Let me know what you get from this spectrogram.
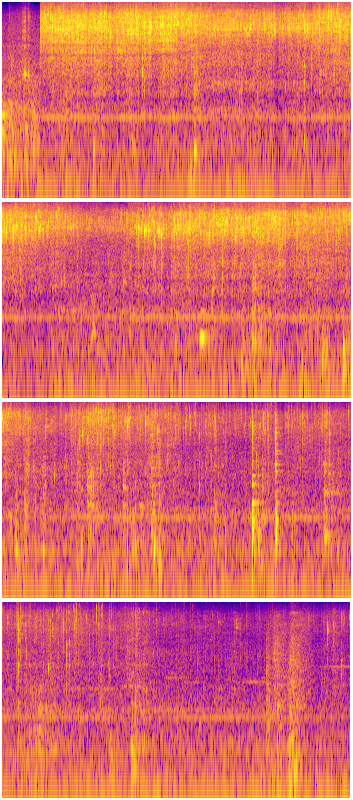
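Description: Flour-battered oyster mushrooms frying in shallow oil in a skillet: a steady loud sizzle for about the first half, then dying down to a quieter crackle with scattered clicks. A faint steady hum runs underneath.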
